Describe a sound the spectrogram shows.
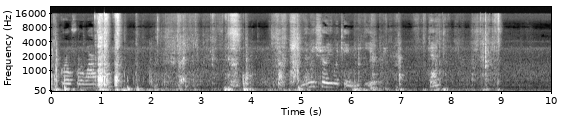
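Cardboard packaging rustles and crinkles as it is opened.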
